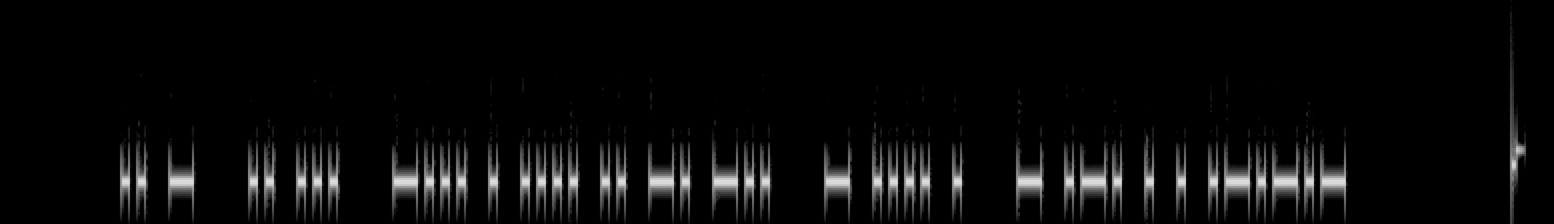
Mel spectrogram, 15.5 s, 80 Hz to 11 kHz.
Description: Morse code, heard as a keyed tone, about 15 wpm, 700 Hz. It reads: IT IS BEHIND THE TREE.
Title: Sentences from Top 1000 Words - Review Part 1 - 15wpm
